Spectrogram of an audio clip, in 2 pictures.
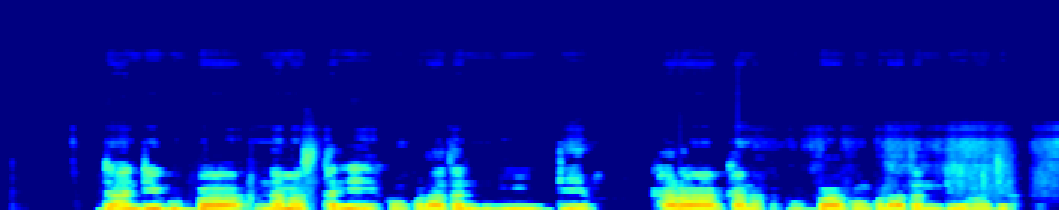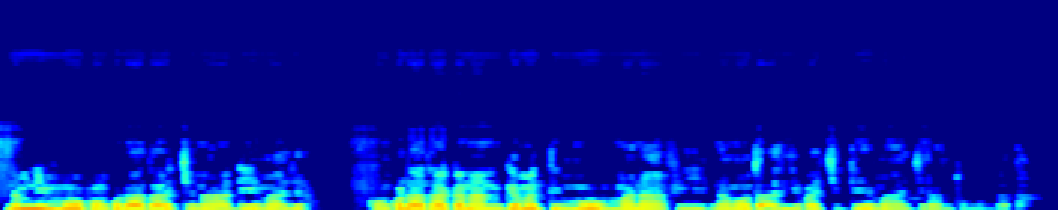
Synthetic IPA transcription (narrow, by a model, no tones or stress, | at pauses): d̪aːnd̪iːɡʊbːaːnɐmɐst̪ɐʔe̞ːkɔŋkɔlaːt̪ɐnhɪd̪̥e̞ːmɐ̥ | kʰɐɾaːkʰɐnɐɡʊbːaːkɔŋkɔlaːt̪ɐnd̪e̞ːmaːd͡ʒɪɾɐ̥ | nɐmnɪmːo̞ːkɔŋkɔlaːt̪aːt͡ʃʼɪnaːd̪e̞ːmaːd͡ʒɪɾɐ̥ | kɔŋkɔlaːt̪aːkɐnaːŋɡɐmɐt̪ːɪɪmːo̞ːmɐnaːfɪnɐmo̞ːt̪ɐɐsiːfɐt͡ʃːɪd̪e̞ːmaːd͡ʒɪɾɐnt̪ʊmʊlʔɐt̪ɐ̥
